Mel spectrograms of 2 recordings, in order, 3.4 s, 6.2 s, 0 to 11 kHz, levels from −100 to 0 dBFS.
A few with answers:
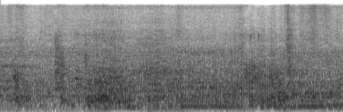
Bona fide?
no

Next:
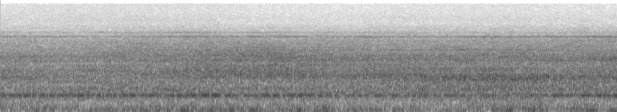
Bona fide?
yes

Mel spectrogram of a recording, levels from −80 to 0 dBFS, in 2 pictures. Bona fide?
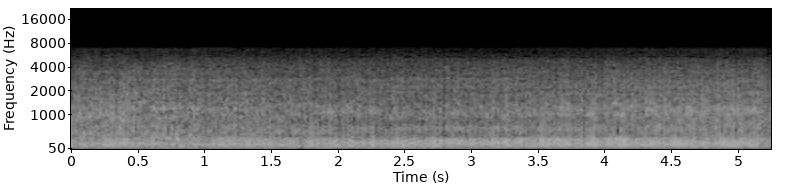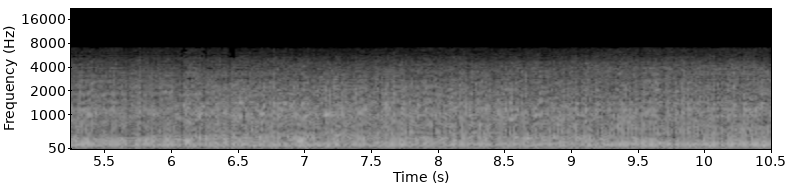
no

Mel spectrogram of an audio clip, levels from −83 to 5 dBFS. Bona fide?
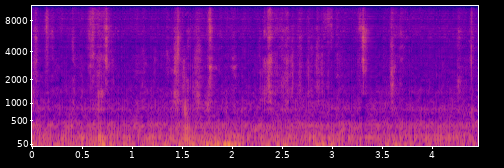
no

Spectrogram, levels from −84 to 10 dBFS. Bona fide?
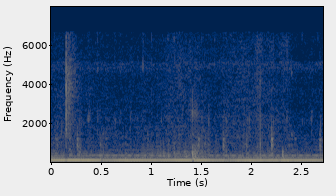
yes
